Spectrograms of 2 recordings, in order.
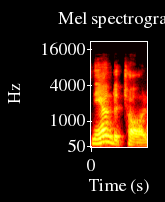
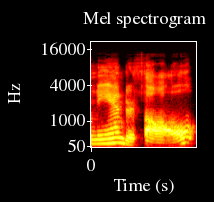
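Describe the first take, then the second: First: The middle consonant is a plain t sound. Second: The middle consonant is a th sound. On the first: The speaker calls it right. "when it's pronounced Neanderthal" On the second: The speaker calls it wrong. "clods who are English would look at that and go Neanderthal"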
